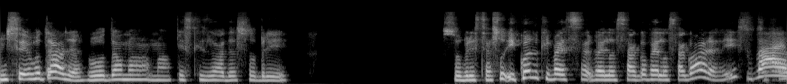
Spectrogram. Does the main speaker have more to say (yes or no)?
no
